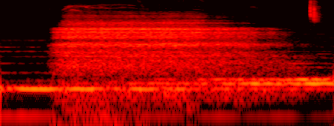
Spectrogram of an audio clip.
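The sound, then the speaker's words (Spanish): A deep inhale during a guided breathing exercise, a steady airy rush lasting about two seconds over a faint sustained tone. “Inhala.”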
